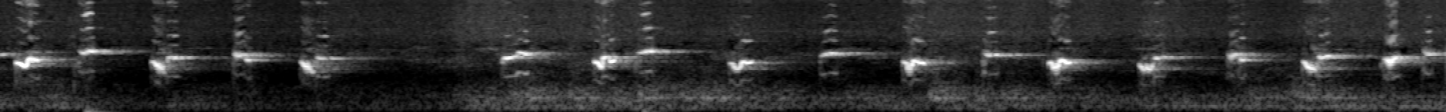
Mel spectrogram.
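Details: Yellow-vented bulbul lure song: repeated short whistled slurs paused briefly, then resumed over a soft low background hum, used to make other bulbuls sing excitedly.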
